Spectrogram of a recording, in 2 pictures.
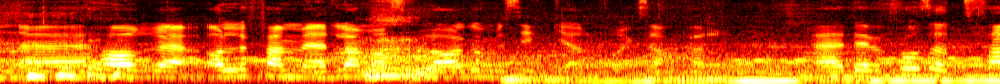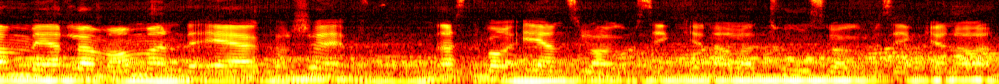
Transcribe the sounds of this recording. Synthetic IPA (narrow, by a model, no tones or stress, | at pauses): ɦɑɾɑlːəfɛmːeːd̪lɛmːəɾsɔmlɑːɡəmʉsɪkːənfɔɾɛksɛmpəld̪ɛæfɔʁt̪sɑt̪fɛmːeːd̪lɛmːəɾmɛnd̪ɛæɾkʰɑnʃə | nɛst̪n̩bɑːɾəʔeːnsɔmlɑːɡəʁɾmʉsɪkːənɛlːəɾt̪ʰuːsɔlɑːɡəɾmʉsɪkːənɛlːə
